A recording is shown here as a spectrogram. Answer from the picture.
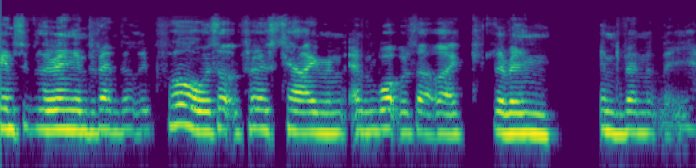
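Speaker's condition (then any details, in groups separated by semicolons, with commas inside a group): Cerebral palsy; childhood surgery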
